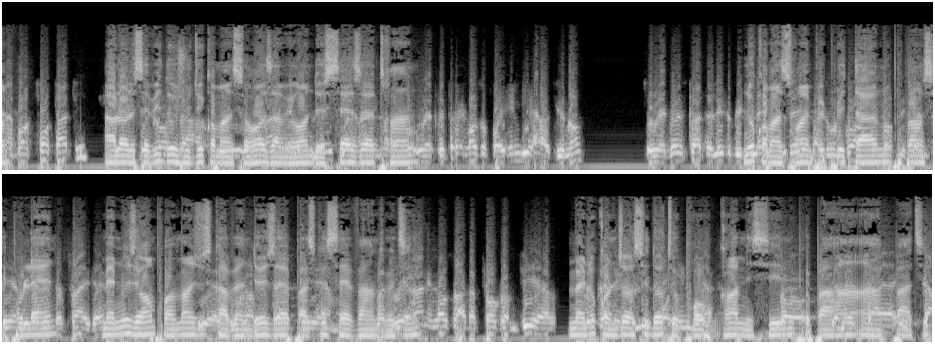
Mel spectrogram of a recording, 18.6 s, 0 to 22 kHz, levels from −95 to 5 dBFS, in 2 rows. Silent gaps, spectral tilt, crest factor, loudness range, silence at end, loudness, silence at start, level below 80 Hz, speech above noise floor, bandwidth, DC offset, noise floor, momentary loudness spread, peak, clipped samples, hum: none; -5 dB/octave; 10 dB; 3 LU; 0 s; -11 LUFS; 0 s; -22 dBFS; 23 dB; 13.5 kHz; under 0.1%; -33 dBFS; 6 LU; 0 dBFS; under 0.1%; none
